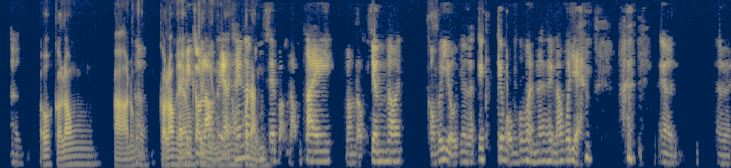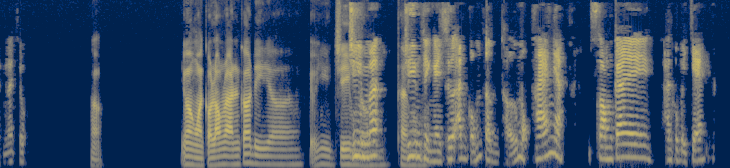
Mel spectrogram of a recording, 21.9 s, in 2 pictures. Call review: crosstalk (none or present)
present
